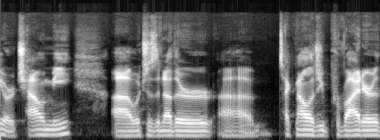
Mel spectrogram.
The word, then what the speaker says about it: Xiaomi: So like Huawei and ZTE, and how do you pronounce it? It's Xiaomi or Xiaomi, which is another technology provider that was trying to import products into the United States.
